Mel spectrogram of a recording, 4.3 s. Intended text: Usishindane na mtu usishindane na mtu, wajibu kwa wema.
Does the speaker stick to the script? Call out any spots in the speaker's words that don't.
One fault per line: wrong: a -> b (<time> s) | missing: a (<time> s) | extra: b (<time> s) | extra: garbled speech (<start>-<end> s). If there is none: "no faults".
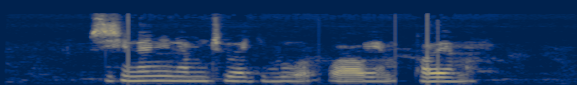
missing: usishindane na mtu (1.8 s)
